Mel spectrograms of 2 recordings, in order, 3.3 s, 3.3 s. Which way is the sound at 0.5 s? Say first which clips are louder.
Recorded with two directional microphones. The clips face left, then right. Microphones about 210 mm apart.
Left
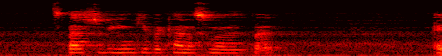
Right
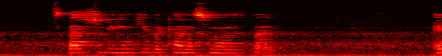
Left 1 dB; 20° left (ahead or behind).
